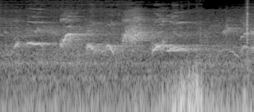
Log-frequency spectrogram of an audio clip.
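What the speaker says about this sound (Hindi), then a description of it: "white crusted laughing thrust" White-crested laughingthrush calls from a tree near a giant tusker elephant: a series of loud, clear, rising and falling whistled notes continue steadily, with a rougher low rustle or grunt swelling toward the end and no voices.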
